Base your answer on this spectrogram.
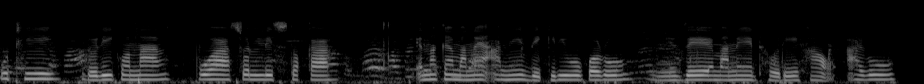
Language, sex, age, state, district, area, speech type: Assamese, female, 45-60, Assam, Darrang, rural, spontaneous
